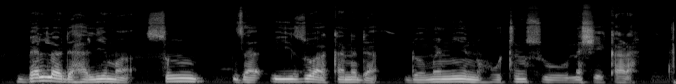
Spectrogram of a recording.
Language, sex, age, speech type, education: Hausa, male, 15-29, spontaneous, secondary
